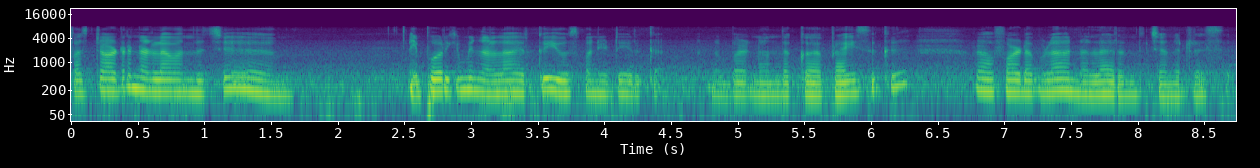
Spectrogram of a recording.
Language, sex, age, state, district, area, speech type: Tamil, female, 18-30, Tamil Nadu, Nagapattinam, rural, spontaneous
